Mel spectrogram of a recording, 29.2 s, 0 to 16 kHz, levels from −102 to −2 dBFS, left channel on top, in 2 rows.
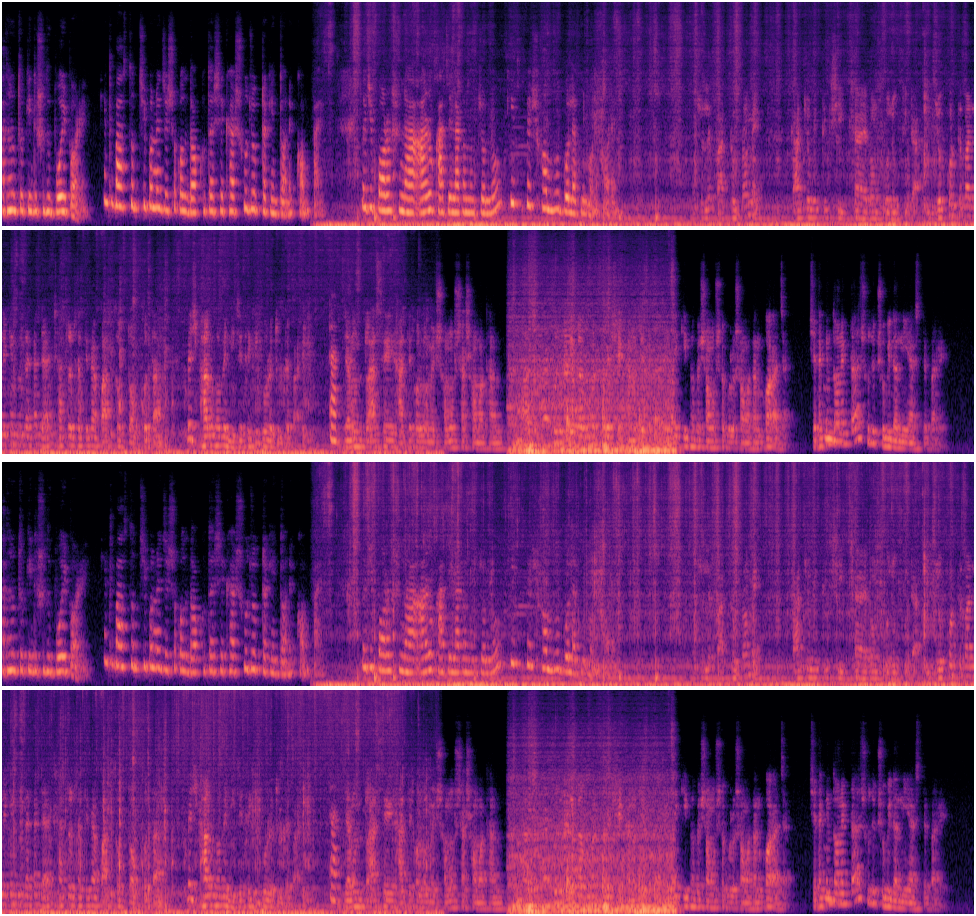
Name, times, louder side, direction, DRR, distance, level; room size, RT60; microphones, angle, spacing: voice 1, 0.0-4.8 5.1-9.3 19.5-19.9 26.9-27.2, left 6 dB, 75° left, 7 dB, 0.3 m, -30 dB
Chewing mastication / Livestock farm animals working animals, 4.6-21.2, right 1 dB, 45° right, 0.5 m, -36 dB
voice 2, 10.3-11.4 11.8-17.0 17.3-19.1 19.7-22.5 22.8-26.4 26.7-28.7, left 1 dB, 55° left, 0 dB, 1.2 m, -38 dB
sound 1, 22.1-24.7, equal, 5° left, 1.4 m, -27 dB
2.8 x 2.8 x 3.7 m, 0.27 s
head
